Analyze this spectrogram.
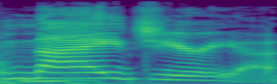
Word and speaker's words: Niger: give it a go give it a go Nigeria no no this is Nigeria okay I don't know anything about you it's spelled n-i-g-e-r my arm pictures how do you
